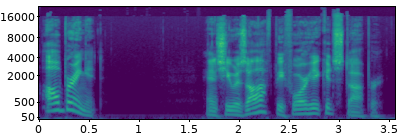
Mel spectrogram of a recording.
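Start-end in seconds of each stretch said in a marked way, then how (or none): 0.0-0.6 put-on very high, eager little girl; eager to help. A narrator's reading. Wendy offering to fetch the medicine, eagerly. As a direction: chirp it, keen to be useful. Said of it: "always glad to be of service".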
